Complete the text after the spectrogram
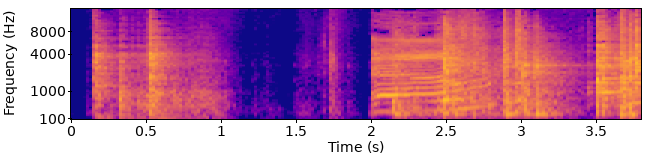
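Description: Metal pots clatter and clank as they are pulled out of the bottom drawer and set down to get at a baking dish, a burst of rattling, a pause, then several more sharp, ringing knocks.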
